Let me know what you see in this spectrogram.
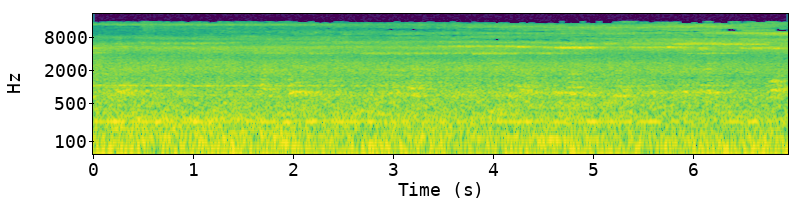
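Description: N700A Shinkansen train pulling in to a station platform, its cars rolling past: a steady rumble of wheels and running gear with a faint high whine over it.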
